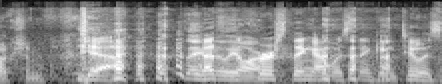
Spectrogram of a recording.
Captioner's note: chuckles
